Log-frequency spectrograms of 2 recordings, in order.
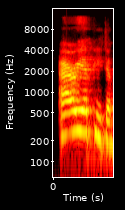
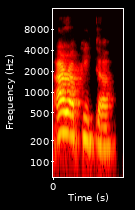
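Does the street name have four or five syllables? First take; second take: five; four. First: The name is said with five syllables. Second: The name is said with four syllables. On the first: This is an outsider's pronunciation. The speaker calls it wrong. "All the Trinis will say that I'm not pronouncing it right" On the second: This is how locals say it. The speaker calls it right. "they pronounce it"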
